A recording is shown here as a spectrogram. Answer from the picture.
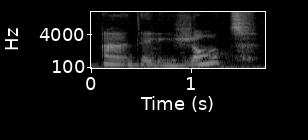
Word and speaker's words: intelligente: And the third set of opposites we have over here is intelligent for masculine form, intelligente. You're pronouncing the T if it's the feminine form.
